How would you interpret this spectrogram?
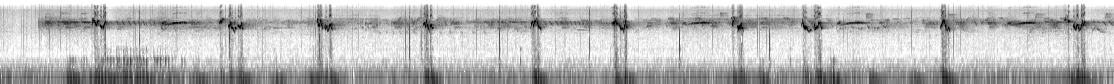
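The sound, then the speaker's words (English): A red-eyed vireo sings short, clear warbled phrases repeated about every two seconds, each separated by a brief pause, steady, with no one talking. “The red-eyed vireo says, "See me. Over here, hear me," as he feeds leisurely through the treetops of village or forest.”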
